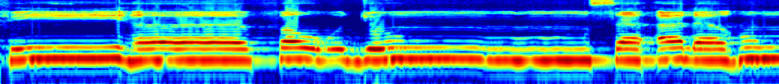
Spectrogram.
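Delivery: slow, drawn-out melodic tilawat; Quran recitation. Shown as a demonstration. Teacher reciting the verse to students, slow melodic recitation. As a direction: chant each word long and high.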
